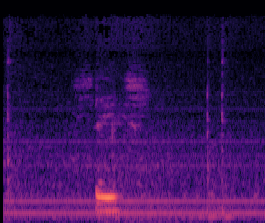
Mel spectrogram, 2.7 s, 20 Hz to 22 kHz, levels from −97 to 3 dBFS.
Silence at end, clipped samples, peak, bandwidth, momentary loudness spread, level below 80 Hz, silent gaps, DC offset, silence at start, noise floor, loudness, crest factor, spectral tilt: 0 s; under 0.1%; -20 dBFS; 16.5 kHz; 20 LU; -72 dBFS; none; under 0.1%; 0.05 s; -51 dBFS; -35 LUFS; 18 dB; -6 dB/octave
